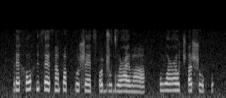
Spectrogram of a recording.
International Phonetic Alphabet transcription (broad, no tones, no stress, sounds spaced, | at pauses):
ɾ æ h ɔ h y θ æ θ ɑ̃ p ɑ p k o ʂ æ t͡sʼ ɔ ɖ͡ʐ o d o ʕ æ β ɑ̃ | β ɔ ʕ ɔ t͡ʃʼ ɑ ʂ o k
